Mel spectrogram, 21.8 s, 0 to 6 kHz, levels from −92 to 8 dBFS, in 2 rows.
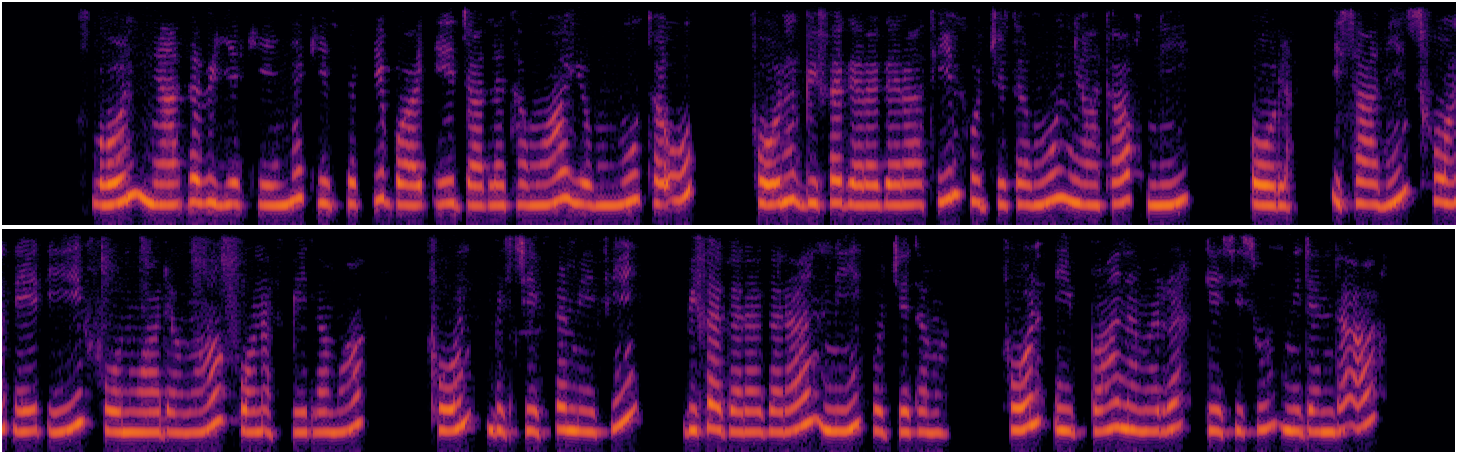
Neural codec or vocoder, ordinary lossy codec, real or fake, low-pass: none; Opus, 16 kbps; real; 5.4 kHz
